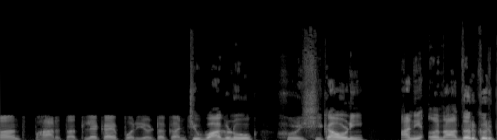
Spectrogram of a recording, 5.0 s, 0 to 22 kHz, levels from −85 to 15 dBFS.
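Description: Speech, opening on what is most likely an input switched to a poorer device: for the first 1.9 seconds the capture seems to come from a lower-grade microphone or a headset call profile before the system moves to its proper input. That stretch stops near 3.8 kHz, so it sounds dull and boxy, sits roughly 5 dB quieter, and carries a faint noise floor well below the signal. At 1.9 s the fuller sound returns abruptly, with no gap at the changeover.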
